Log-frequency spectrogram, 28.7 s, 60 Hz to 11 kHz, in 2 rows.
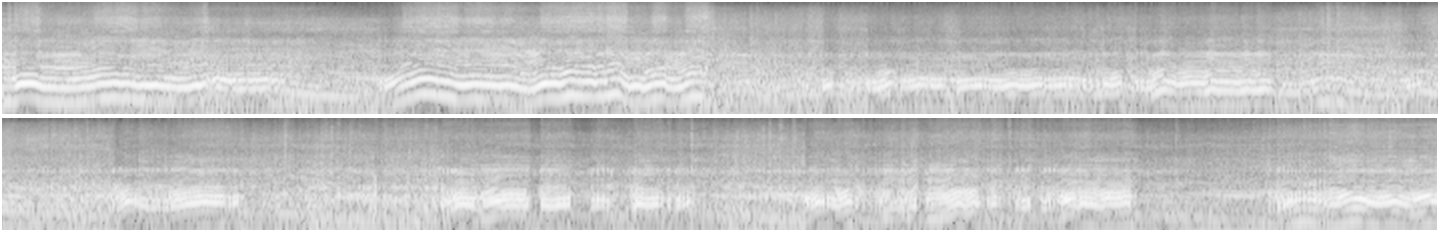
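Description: Beta RR 200 two-stroke enduro motorcycle engine being ridden hard, its pitch climbing and falling again and again as the throttle is opened and closed, with a few brief lulls off throttle in the second half.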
